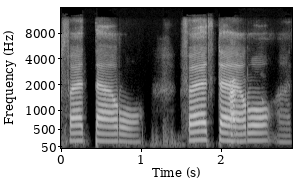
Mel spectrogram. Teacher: Ta nipis. Ro tebal.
